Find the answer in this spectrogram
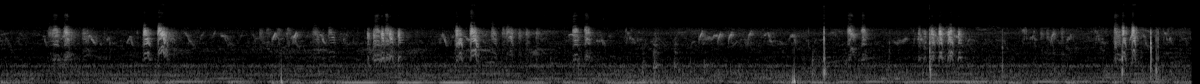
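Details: Male house sparrow active outdoors, a run of sharp repeated chirps in irregular bursts throughout, some loud and clustered, with low background hum.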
